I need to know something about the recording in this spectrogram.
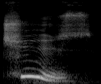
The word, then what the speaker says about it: choose: So chose is simply the past tense of choose. Let's take the pronunciation again.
